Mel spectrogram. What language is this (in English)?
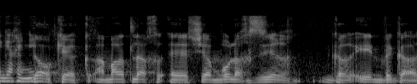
Hebrew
